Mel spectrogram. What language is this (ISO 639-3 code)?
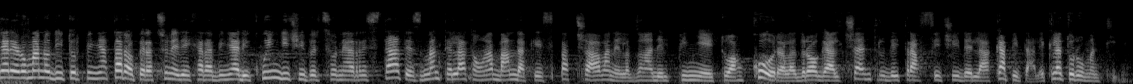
ita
